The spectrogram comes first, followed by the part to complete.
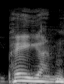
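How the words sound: The name is pronounced with English sounds. It sounds like the word for a non-believer. The speaker calls it wrong. "if you say it in English, it would be"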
